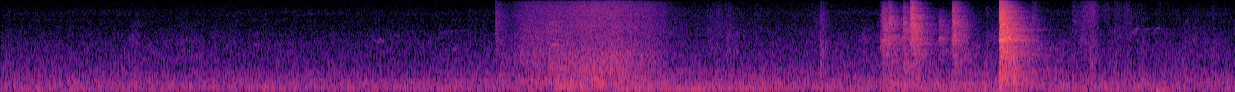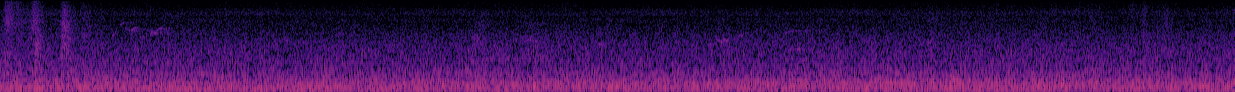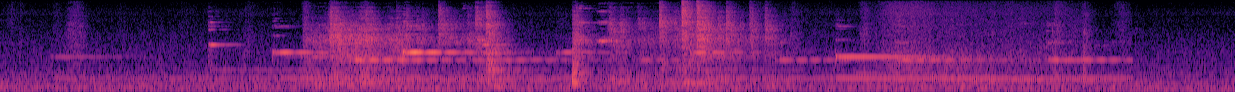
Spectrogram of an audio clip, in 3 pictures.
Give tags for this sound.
birds
bolts
chimes
clanging
door
gate
industrial
loud
sliding-door
studio

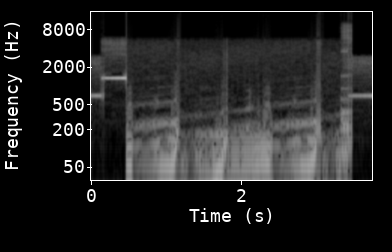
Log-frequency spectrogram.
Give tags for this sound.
beeps
clicks
sample
static

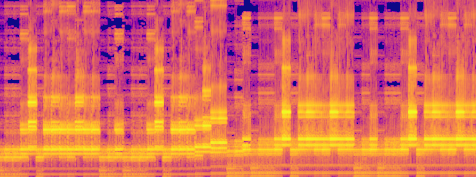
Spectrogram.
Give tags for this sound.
hardcore-mono
sound-design
electronic
granular
modulation
underground

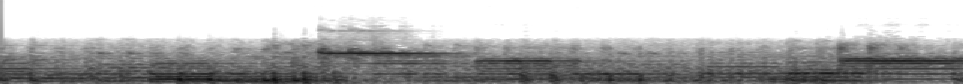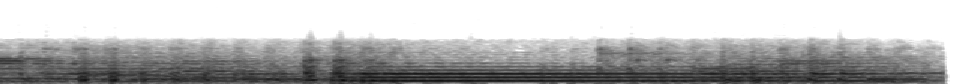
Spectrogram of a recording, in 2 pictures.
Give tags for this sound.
live
guitar
lo-fi

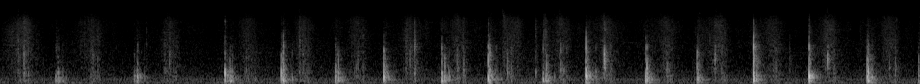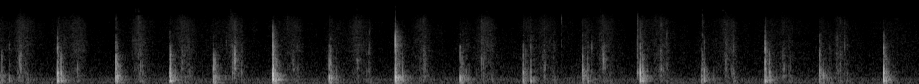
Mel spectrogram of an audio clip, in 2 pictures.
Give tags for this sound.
tile
heavy
footstep
feet
boots
walking
walk
footsteps

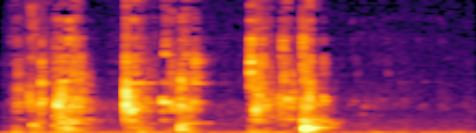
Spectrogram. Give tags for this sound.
bottle
drink
liquid
sloshing
water

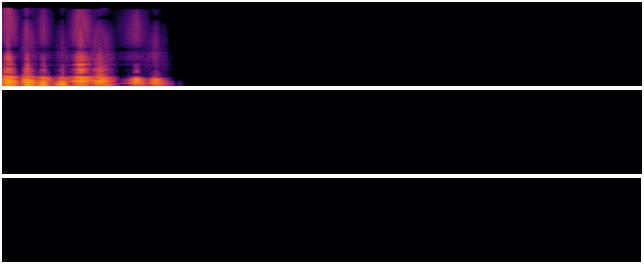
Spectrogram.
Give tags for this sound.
bass
resampling
wobble

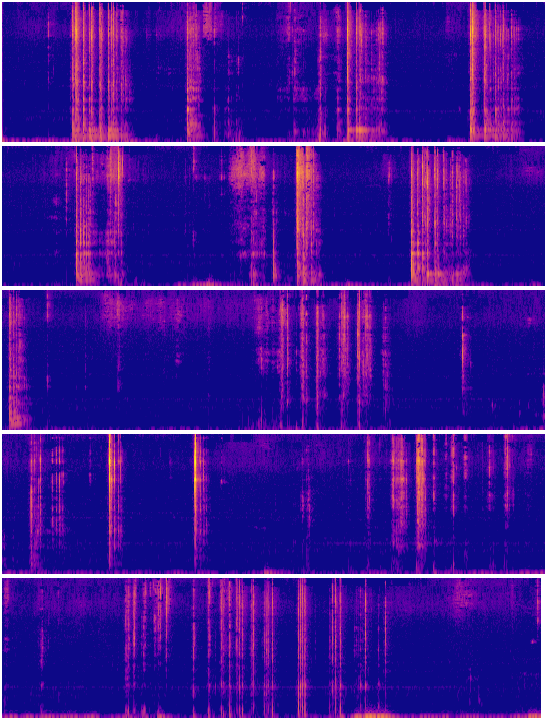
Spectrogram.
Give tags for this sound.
jerrycan
screw
recording
Bottle
hit

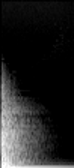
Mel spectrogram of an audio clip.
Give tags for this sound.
procedural
psii
synthesized
collision
bang
impact
smash
hollow

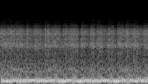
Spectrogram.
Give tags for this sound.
160bpm
power-chord
guitar
g
drop-d
strumming
loop
distortion
muted
les-paul

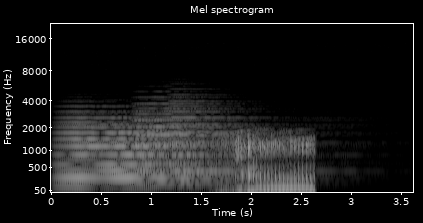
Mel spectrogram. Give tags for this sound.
synth
scary

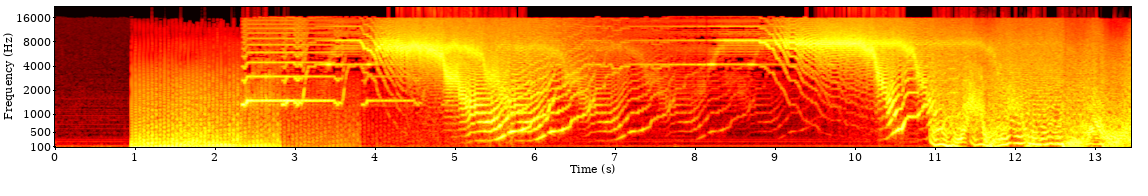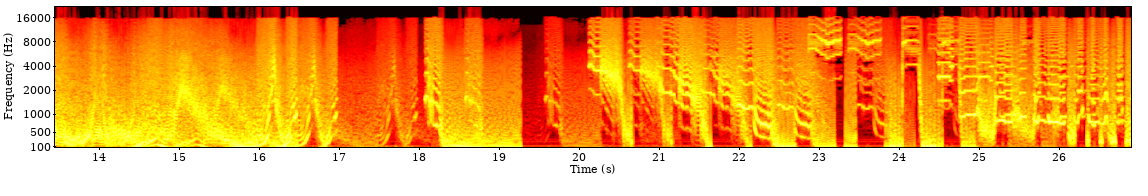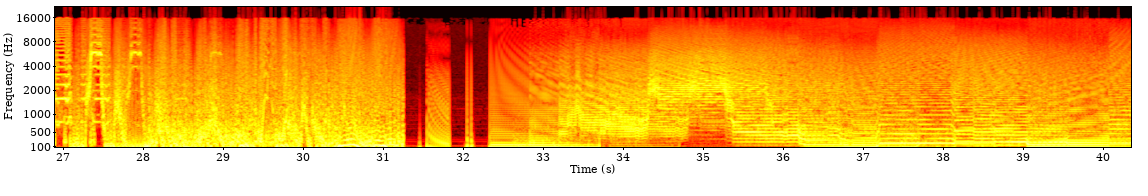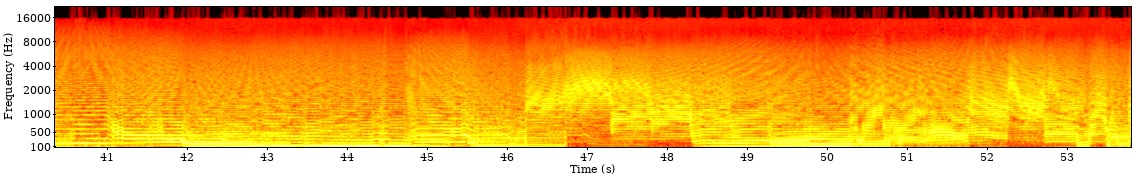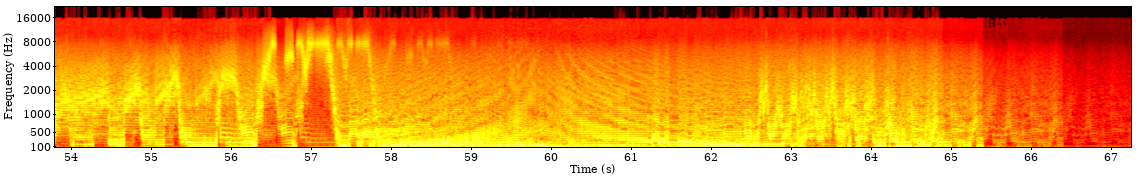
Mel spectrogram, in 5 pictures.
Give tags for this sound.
processed
noisy
kaoss
musik
weird

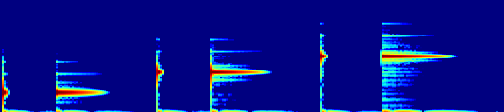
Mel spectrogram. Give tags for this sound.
analog
woodblock
korg
poly
mono

